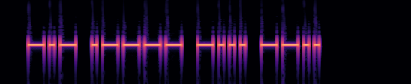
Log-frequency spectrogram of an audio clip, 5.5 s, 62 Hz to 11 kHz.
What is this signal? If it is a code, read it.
Morse code, heard as a keyed tone, about 17 wpm, 700 Hz. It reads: K1BZ
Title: K1USN SST QSO Practice - 17wpm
